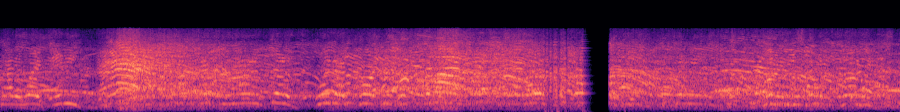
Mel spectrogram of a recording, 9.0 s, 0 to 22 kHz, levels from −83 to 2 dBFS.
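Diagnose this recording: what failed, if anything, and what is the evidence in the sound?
Repeated packet loss (robotic sound) sits at the network stage, from 5.44 to 5.68 s. The audio turns choppy there. Five short holes appear in quick succession, the longest about 25 ms. Each one is patched by stretching the preceding sound, so roughly a third of that span is synthetic fill. The patches follow one another closely.

From 5.82 to 6.10 s the real sound stops. A fading continuation of the last sound runs for a short while, then about 0.14 s of near-silence follows before the audio resumes further on. Roughly a quarter second of material never returns. This is likely a long network dropout. The receiver extended the last sound while nothing arrived, then gave up and went quiet. The call path's G.722 band limit, with nothing above 8 kHz, applies throughout.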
